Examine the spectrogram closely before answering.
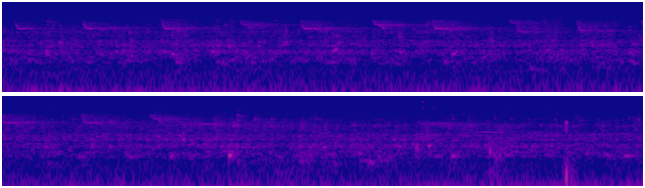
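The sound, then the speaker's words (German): Soft, steady flowing and trickling water, splashing gently and evenly, with faint high chirps repeating at regular intervals over it. “Und du wirst noch mehr eins mit diesem Fließen und mit diesem Plätschern mit jedem Ein- und Ausatmen”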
